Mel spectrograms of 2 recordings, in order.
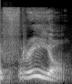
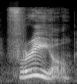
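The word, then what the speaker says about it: frío: freeze right I say Freo Freo and there's an accent on the I when you see accents on Spanish words that's where you are emphasizing that that pronunciation I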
